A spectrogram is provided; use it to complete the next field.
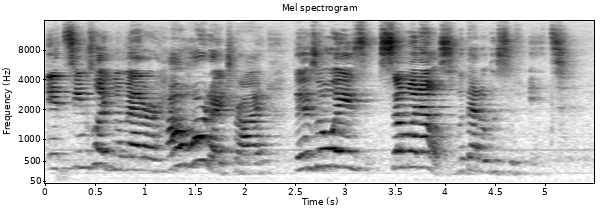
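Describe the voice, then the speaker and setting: Against noticeable background noise, a woman with an extremely high pitch uses a raised, projected voice at a moderate pace, with very wide pitch swings and big swings in loudness. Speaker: stage performer. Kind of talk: one-woman theatre monologue. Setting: live theatre stage. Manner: charming, engaging; polished rage.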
